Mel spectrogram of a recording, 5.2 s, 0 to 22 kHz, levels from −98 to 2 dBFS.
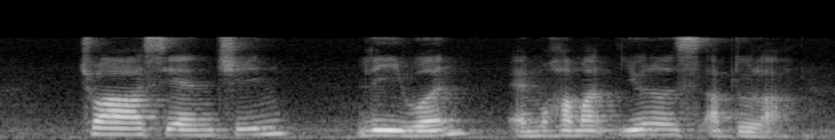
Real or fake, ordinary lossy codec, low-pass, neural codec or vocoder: real; none; 7.2 kHz; none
